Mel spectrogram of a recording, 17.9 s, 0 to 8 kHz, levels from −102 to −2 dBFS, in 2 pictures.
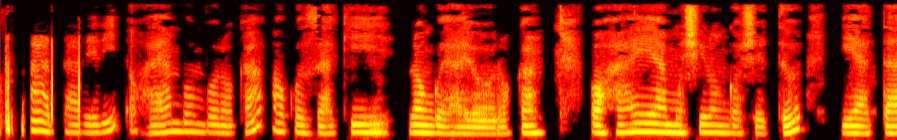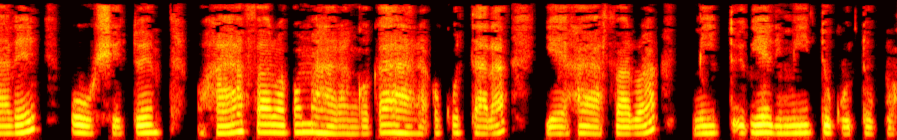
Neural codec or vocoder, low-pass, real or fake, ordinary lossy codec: none; 7.2 kHz; real; MP3, 32 kbps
